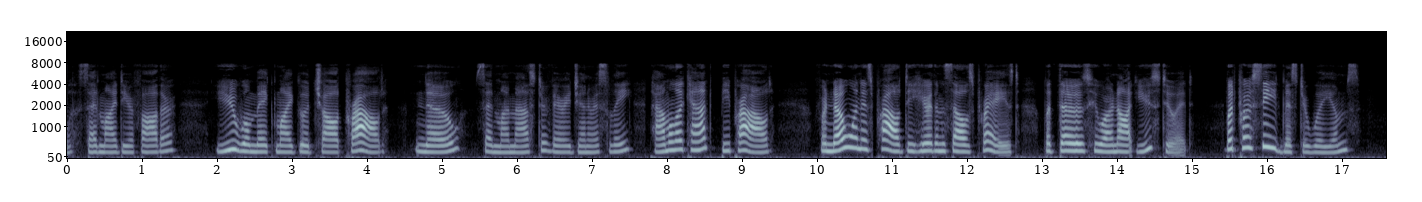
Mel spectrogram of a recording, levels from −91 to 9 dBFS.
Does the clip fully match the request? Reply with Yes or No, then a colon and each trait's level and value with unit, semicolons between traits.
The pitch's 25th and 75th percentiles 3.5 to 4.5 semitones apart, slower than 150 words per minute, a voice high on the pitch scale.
Yes: average, 3.8 semitones; average, 140 wpm; high, 215 Hz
